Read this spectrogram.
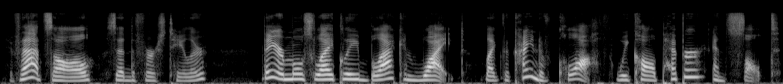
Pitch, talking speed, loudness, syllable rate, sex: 220 Hz, 185 wpm, -18 LUFS, 4.5 syllables/s, female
